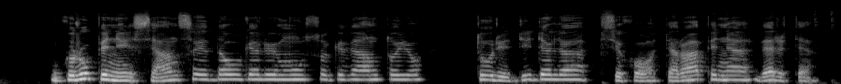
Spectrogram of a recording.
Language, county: Lithuanian, Kaunas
